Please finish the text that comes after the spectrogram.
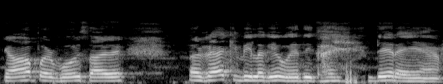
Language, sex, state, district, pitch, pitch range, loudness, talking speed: Hindi, male, Haryana, Rohtak, 170 Hz, 165-185 Hz, -13 LUFS, 160 wpm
